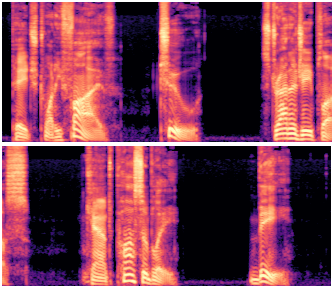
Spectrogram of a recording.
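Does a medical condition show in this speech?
No.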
